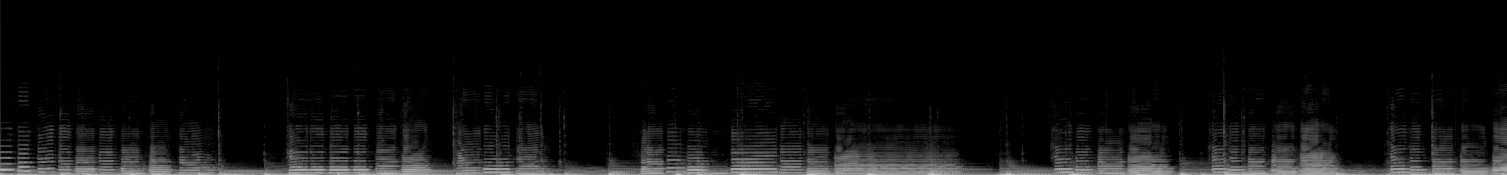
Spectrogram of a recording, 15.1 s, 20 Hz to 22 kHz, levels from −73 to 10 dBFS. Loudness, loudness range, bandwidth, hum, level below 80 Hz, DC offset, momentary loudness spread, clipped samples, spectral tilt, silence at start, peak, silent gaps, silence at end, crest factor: -19 LUFS; 2 LU; 6.6 kHz; none; -22 dBFS; under 0.1%; 6 LU; under 0.1%; -8.5 dB/octave; 0 s; 0 dBFS; none; 0 s; 16 dB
